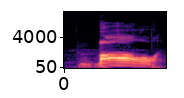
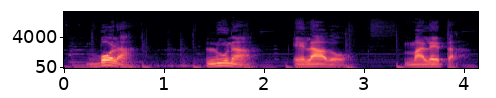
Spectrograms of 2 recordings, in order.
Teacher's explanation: Pero no como la L en call, milk. En español siempre es suave.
